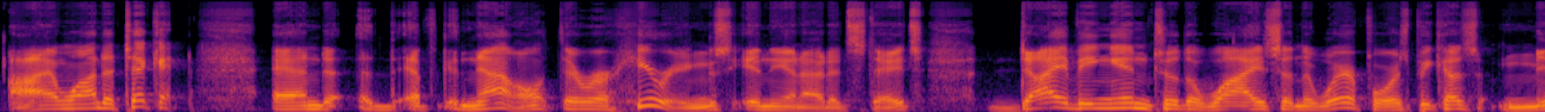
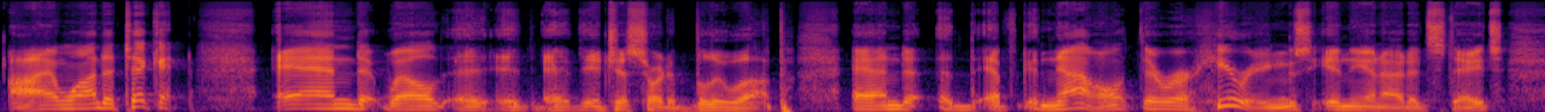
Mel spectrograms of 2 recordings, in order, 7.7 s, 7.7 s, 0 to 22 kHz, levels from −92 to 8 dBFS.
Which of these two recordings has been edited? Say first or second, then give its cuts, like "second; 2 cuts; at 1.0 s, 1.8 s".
first; 1 cut; at 1.3 s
